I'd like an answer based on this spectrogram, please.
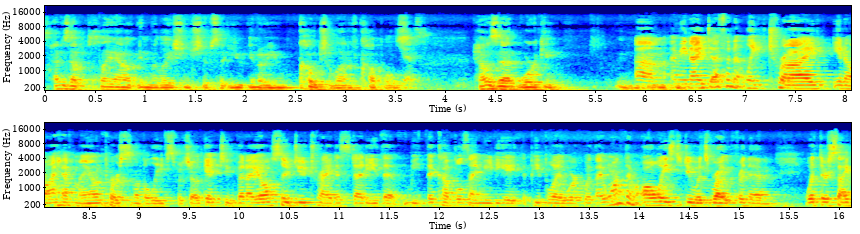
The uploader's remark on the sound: A live studio audience. A live Q.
